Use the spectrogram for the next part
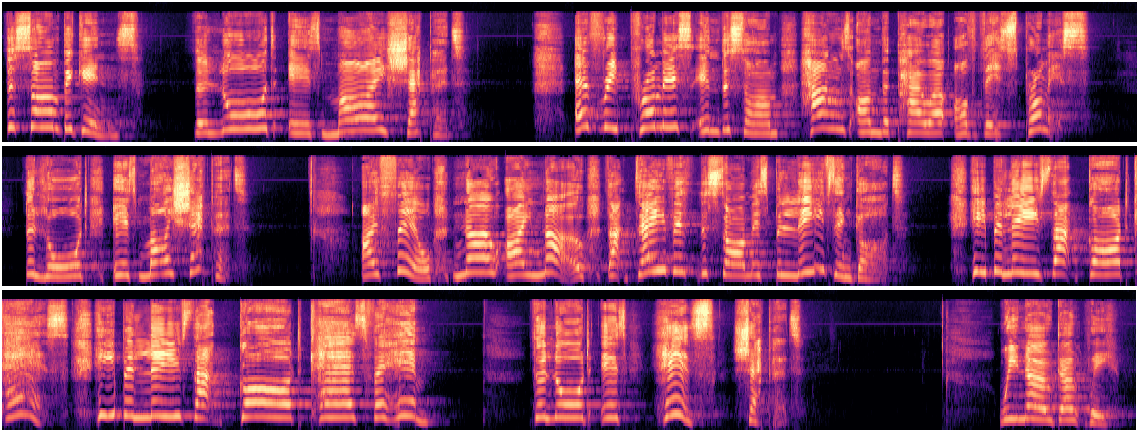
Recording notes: Worship from Morley Salvation Army, originally broadcast live in April 2021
